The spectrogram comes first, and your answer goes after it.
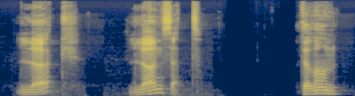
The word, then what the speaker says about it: lök: The long Swedish Ö is similar to the French Ö and German Ö. Its short form sounds like Ö. Lök.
